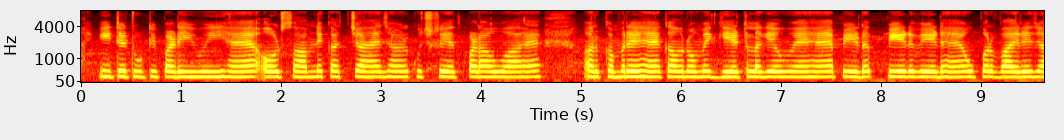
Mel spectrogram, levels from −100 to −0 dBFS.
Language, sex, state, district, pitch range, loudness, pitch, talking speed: Hindi, female, Uttar Pradesh, Muzaffarnagar, 230-235 Hz, -16 LUFS, 230 Hz, 185 wpm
